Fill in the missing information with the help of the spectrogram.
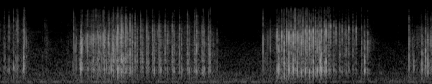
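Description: Long fingernails scratch across a large, flat plastic sticker sheet of rainbow acrylic rhinestones. They make two long passes of rapid, bright, crackling clicks, with shorter bursts at the start and end. The sound is dry and high-pitched, with no low end or ring.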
